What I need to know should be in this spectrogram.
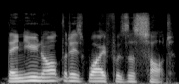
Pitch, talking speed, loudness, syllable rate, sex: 145 Hz, 300 wpm, -16 LUFS, 5.6 syllables/s, male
